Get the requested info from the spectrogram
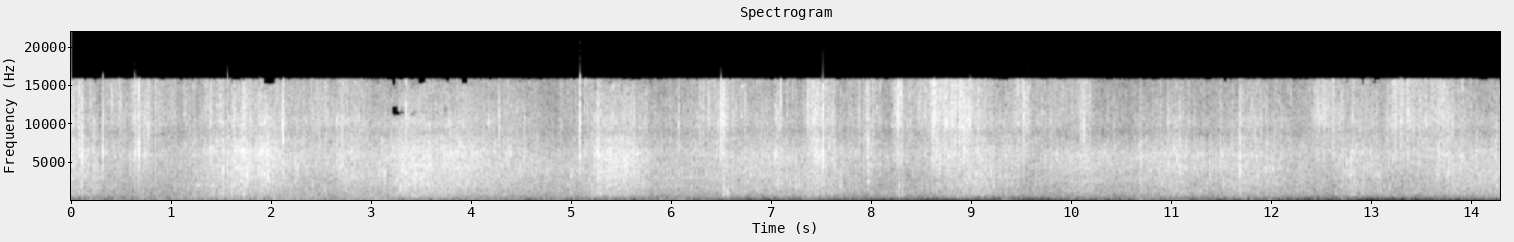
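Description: Wind-driven waves from a choppy river washing against the bank, mixed with wind, the hiss swelling and easing every second or two. A few small clicks now and then.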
